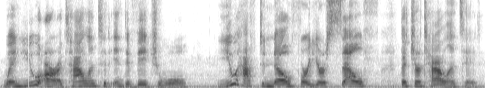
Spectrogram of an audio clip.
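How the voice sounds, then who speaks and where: A woman hosting a motivational podcast, talking to her audience in a soft voice and repeating her key phrases for emphasis. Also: medium pitch, slow pace, a little hiss or hum. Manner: greets live viewers mid-talk. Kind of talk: live-streamed motivational talk.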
